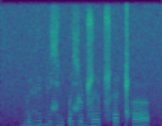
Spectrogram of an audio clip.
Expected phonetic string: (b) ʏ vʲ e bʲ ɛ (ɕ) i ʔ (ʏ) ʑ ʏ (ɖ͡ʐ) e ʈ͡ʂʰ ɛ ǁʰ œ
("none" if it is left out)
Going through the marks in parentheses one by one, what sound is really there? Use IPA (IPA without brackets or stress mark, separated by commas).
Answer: b, ʑ, ə, ɖ͡ʐ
